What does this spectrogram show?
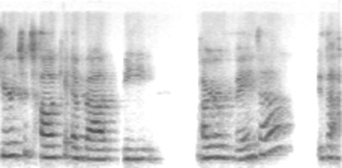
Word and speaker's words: Ayurveda: introduced and he's here to talk about the ayurveda is that how you pronounce it yes yeah perfect a new age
